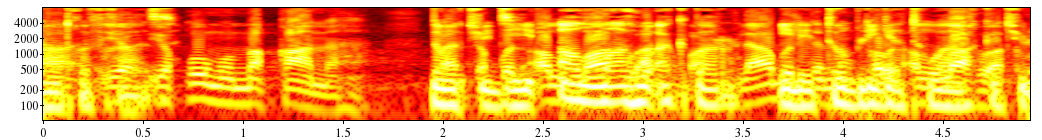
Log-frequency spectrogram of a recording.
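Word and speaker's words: الله أكبر: en prolongeant le bas de Akbar. Et ceci est une erreur, car le sens change. Le takbir consiste à ce que tu dises. Allahu Akbar. Voici la manière de le prononcer.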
